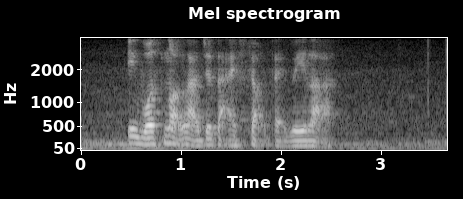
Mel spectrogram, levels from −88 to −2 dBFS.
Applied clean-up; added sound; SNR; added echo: none; none; none; none.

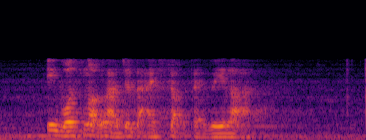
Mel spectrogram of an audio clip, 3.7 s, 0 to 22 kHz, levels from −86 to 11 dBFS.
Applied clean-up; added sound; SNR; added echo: none; none; none; reverberation time 2.1 s.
